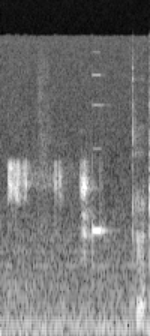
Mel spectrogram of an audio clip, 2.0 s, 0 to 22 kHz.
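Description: Yaesu FT2D handheld radio's speaker giving out a garbled cross-moded digital transmission: a few short, thin, high-pitched bursts and a brief beep about a second in. The audio is broken up by interference between two radios working close together on the same band, and it does not sound very good.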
